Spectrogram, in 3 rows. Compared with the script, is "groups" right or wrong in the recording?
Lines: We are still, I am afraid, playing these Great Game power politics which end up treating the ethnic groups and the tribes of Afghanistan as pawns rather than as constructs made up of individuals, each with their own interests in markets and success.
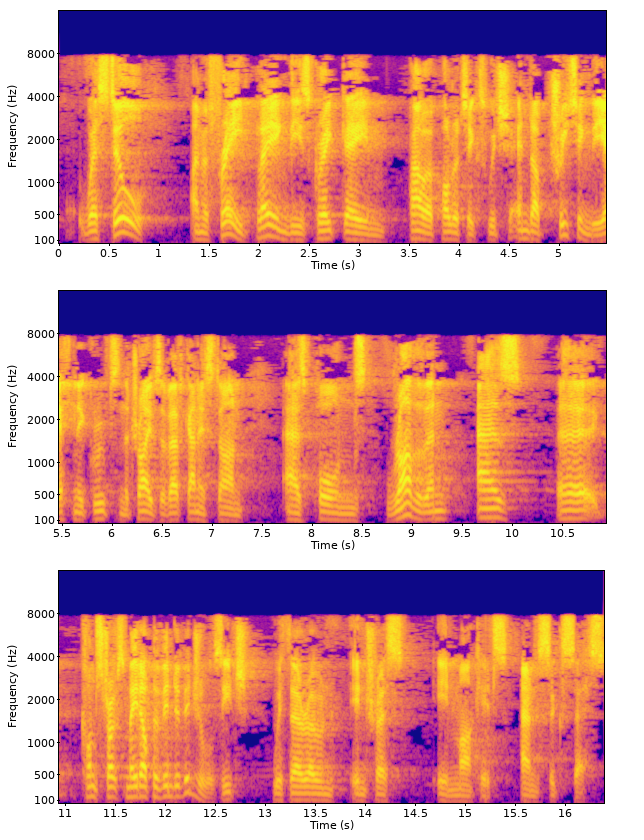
right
